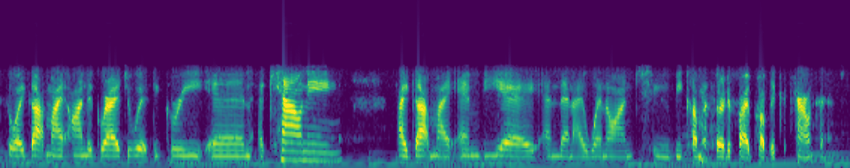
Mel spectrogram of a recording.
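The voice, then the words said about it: Caribbean accent. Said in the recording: “we hear the Caribbean accent in your voice”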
